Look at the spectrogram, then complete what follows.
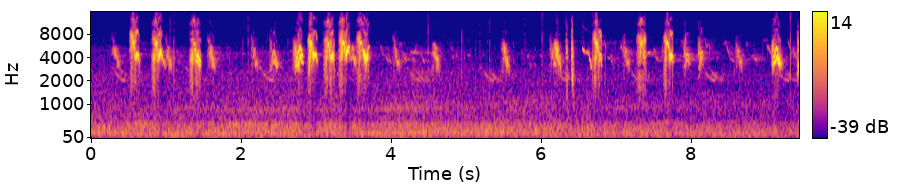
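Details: Sparrows gathering for food at Tenmangu shrine in Nakanoshima, 21 June 2020: sharp high chirps come in clustered runs with short pauses between, several birds calling over one another.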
